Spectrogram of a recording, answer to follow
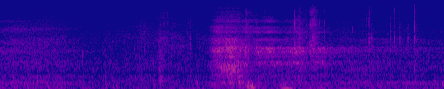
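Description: Faint room tone with one brief, soft rustle about two seconds in, lasting about a second.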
